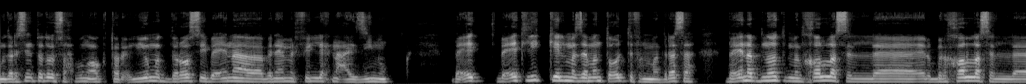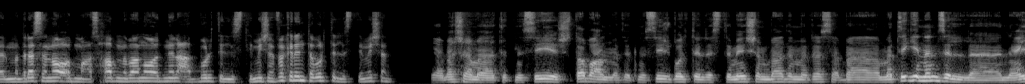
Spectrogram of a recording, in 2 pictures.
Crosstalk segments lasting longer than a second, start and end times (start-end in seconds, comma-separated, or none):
none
